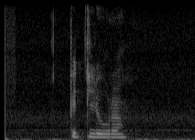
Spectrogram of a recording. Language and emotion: Russian, neutral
